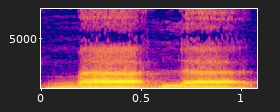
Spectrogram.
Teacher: ما لا دونوں الف مدہ ہیں ایک ایک الف کے برابر کھینچ کر پڑھنا ہے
